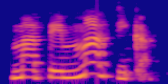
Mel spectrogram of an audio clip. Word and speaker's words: matemática: las estructuras se tildan matemática matemática es una palabra esdrújula su sílaba tónica está en más ante penúltima sílaba se tilda porque todas las esdrújulas se tildan cortina cortina es una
